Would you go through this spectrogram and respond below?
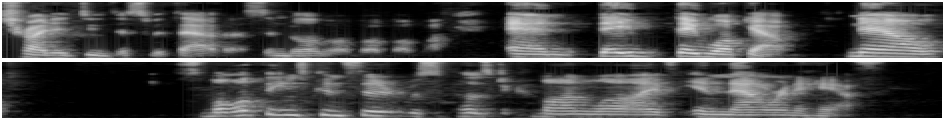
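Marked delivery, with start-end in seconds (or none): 0.0-1.3 grumbling mutter under the breath. Retelling what someone said while walking out: imitating someone muttering. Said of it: "he's muttering".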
